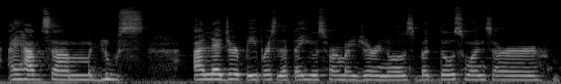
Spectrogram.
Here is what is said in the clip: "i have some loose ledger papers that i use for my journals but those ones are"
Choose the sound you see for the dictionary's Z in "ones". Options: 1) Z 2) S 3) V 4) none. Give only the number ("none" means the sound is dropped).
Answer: 2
